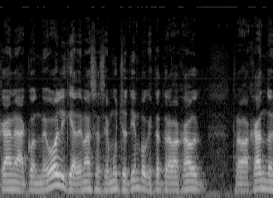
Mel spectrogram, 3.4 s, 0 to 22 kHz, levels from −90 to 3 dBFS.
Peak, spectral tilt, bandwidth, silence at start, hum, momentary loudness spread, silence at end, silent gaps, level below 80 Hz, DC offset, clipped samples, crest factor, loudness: -10 dBFS; -6.5 dB/octave; 19.5 kHz; 0 s; none; 8 LU; 0 s; none; -56 dBFS; under 0.1%; under 0.1%; 18 dB; -28 LUFS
